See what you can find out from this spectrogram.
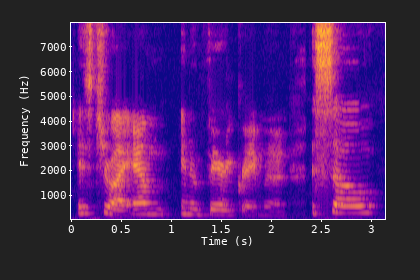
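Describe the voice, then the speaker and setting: Young woman bantering on a podcast, high pitched, giggly n sweary, sounds a bit far from the mic. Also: measured pace. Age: young adult. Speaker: podcast co-host. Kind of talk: casual comedic banter.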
